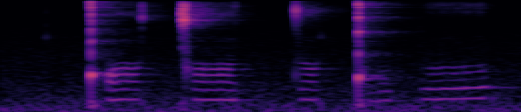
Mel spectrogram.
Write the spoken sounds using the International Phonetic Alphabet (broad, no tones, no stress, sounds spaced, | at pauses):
ǃʼ ɔ ǀ ɔ tː ɔ ɡ͡ǃ o p o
